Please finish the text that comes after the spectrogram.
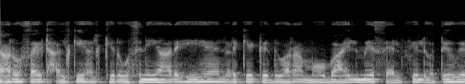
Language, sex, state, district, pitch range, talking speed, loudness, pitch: Hindi, male, Haryana, Charkhi Dadri, 105-110 Hz, 205 wpm, -16 LUFS, 110 Hz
